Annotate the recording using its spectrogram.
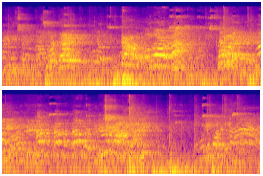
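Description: Players and spectators calling and shouting in a gymnasium during a volleyball rally, with several sharp smacks of the volleyball being hit or landing on the hardwood court.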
